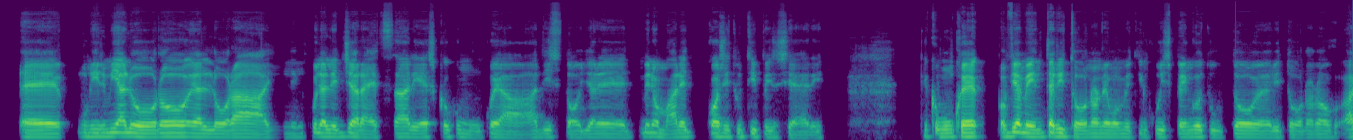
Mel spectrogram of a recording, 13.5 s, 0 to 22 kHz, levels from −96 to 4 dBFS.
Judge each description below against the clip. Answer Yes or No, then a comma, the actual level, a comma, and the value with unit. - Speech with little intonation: Yes, narrow, 1.8 semitones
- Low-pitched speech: Yes, low, 100 Hz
